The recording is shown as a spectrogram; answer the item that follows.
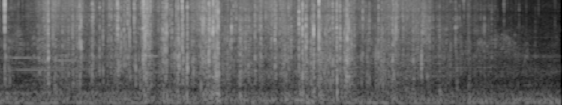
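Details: Loud crinkling and crumpling, like plastic being handled, fills the short recording, with no animal sound.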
